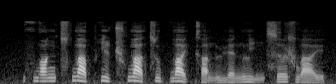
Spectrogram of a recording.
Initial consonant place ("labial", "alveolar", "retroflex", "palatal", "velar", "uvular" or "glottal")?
labial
